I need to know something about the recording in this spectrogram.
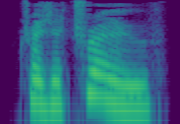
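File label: "treasure trove", English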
